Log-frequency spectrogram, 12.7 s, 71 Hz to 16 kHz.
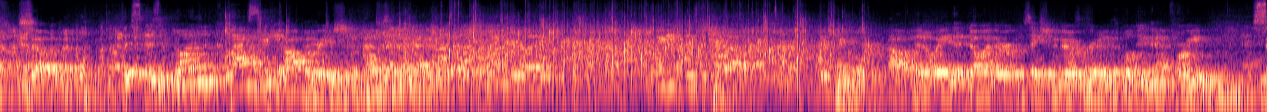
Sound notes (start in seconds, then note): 3.6 audience laughter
